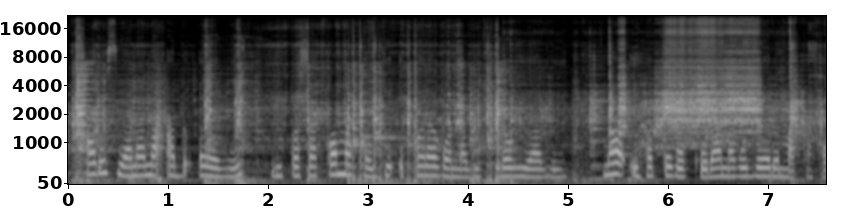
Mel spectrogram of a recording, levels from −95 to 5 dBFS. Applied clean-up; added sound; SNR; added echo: none; Screech; -1 dB; none.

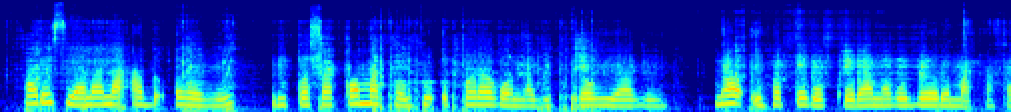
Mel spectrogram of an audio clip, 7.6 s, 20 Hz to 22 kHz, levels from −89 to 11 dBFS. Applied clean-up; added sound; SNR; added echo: neural mask model RNNoise.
